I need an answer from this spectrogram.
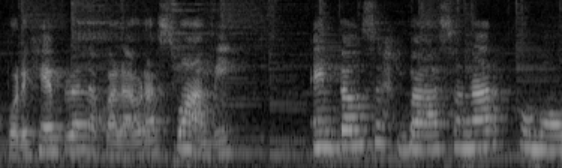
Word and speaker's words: Swami: No decimos Svami, decimos Swami.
